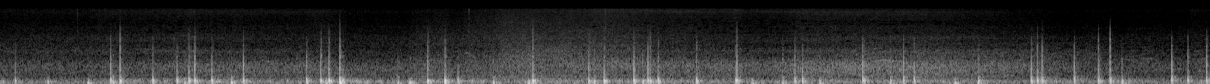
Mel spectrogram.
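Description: Aerial fireworks shells bursting in a dense, irregular barrage: booms and sharp bangs several a second, with no let-up.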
